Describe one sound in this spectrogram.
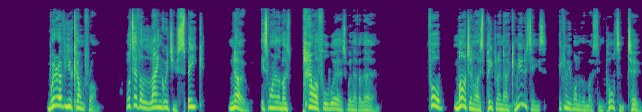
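A man speaks calmly and clearly into a microphone close by.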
